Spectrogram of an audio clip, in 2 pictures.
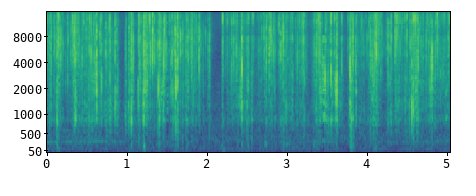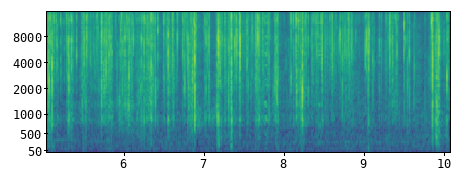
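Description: A plastic-wrapped tissue paper roll is held sideways while fingertips and nails scratch the plastic film over its end. Bright crinkling and scratching fill the whole clip with dense, sharp crackles and little low end, plus a faint low hum drifting in and out.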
